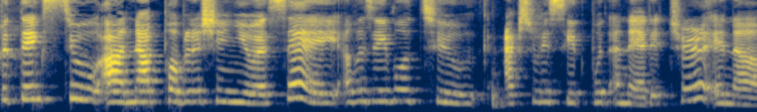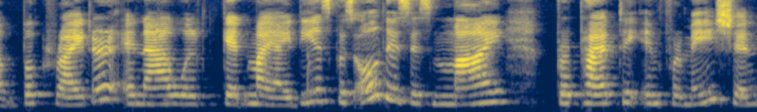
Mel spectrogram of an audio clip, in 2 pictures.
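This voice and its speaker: With an Ecuadorian accent, a woman projects a raised, high-pitched voice with a bright, sharp tone, ordinary pitch variation and a moderate pace. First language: Spanish. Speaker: business owner and author. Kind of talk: interview. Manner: animated.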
